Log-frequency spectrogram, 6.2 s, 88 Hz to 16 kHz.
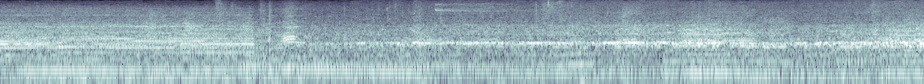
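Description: Mazda MX-5 race car in the iRacing simulator, its engine droning steadily at a constant pitch with a brief rising rev, a faint tire squeal and a talking voice over a dense background.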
